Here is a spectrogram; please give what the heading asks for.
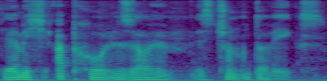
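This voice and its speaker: Very deep, husky, sardonic inventor. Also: male voice, measured pace, full character voice. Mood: wry, resigned. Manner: laconic, ironic, understated. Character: weary, sardonic male inventor, resigned and wry. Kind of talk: German radio play acting.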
